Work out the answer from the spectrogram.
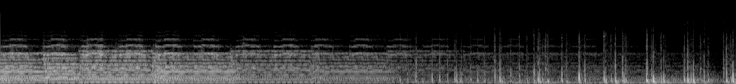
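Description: Horse hooves galloping and clip-clopping on a western chase, a quick, irregular clatter of sharp beats that takes over as the music fades away.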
